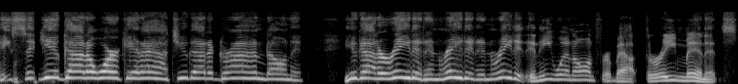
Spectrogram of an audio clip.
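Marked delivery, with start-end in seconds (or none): 0.4-5.3 mock shrill shouting at full force, very high. Retelling what a man yelled in his face: imitating someone shouting. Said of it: "loud as he could speak".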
